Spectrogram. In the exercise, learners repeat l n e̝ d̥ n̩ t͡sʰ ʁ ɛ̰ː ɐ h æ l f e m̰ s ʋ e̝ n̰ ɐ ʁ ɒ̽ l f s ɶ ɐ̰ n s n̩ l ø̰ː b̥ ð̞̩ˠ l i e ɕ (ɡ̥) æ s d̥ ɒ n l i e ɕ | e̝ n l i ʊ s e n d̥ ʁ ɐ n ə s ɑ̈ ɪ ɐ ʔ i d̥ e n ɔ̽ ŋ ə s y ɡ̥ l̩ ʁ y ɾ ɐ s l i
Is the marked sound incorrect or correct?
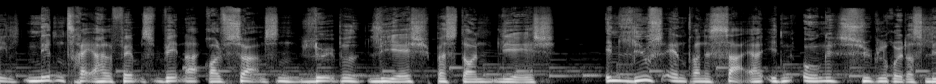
incorrect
